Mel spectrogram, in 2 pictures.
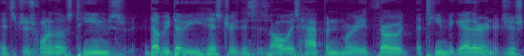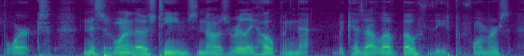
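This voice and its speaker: A man's fairly low voice in a Southern US accent, with monotone, flat intonation. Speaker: wrestling podcast host. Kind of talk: solo podcast review. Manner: casual, hesitant with fillers.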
